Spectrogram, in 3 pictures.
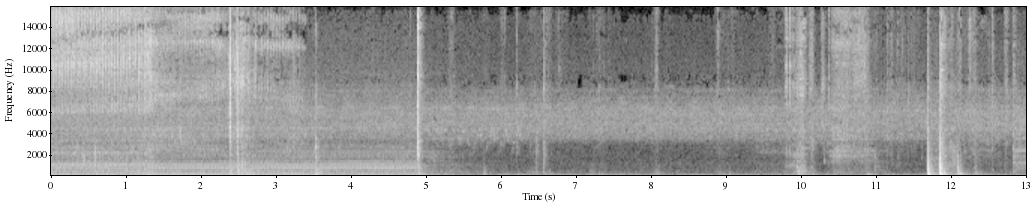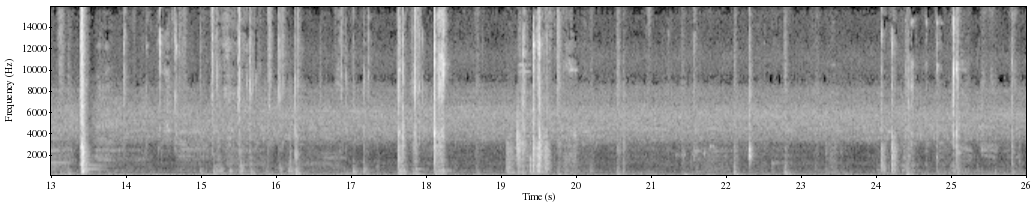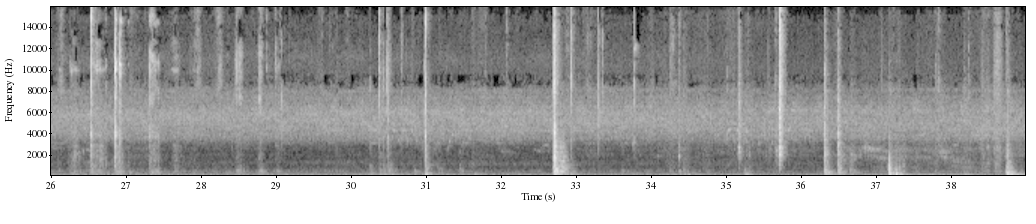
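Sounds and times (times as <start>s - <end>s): steady low hum: 0.0s - 5.7s.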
